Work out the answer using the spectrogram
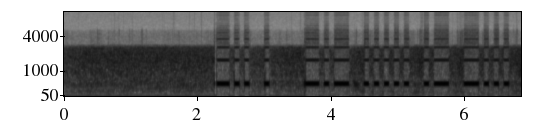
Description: Morse code, heard as a keyed tone, about 16 wpm, 520 Hz, with noise. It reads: DE K5AB
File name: beacons / k5ab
